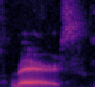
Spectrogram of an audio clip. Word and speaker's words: Mares: Justin, did I say your name right? – How do you? Close, Maris.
